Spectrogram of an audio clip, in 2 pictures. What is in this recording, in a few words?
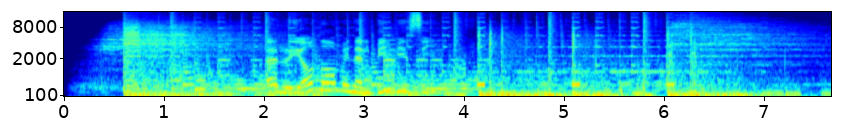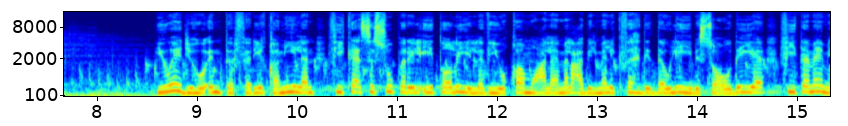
arabic sports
